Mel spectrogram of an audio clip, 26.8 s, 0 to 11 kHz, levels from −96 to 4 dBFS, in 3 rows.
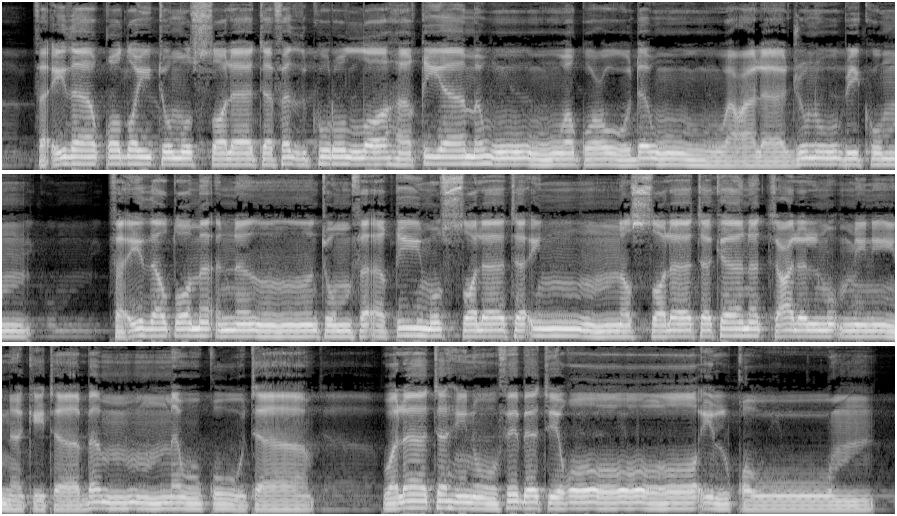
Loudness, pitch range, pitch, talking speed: -11 LUFS, 105-120 Hz, 115 Hz, 55 wpm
